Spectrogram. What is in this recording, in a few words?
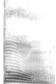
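"том", Komi, female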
